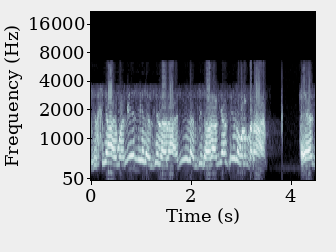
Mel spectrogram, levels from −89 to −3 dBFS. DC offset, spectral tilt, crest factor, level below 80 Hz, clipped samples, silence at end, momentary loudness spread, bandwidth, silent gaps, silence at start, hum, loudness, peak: under 0.1%; -2.5 dB/octave; 12 dB; -64 dBFS; under 0.1%; 0 s; 9 LU; 6.6 kHz; none; 0 s; none; -14 LUFS; -4 dBFS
